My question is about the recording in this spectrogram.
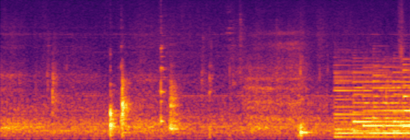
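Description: A few short knocks and taps of a steel bench scraper against a wooden cutting board as dough is cut and handled. Background music comes in near the end.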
